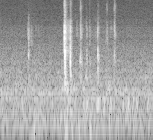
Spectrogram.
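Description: Arduino code is typed on a computer keyboard: a quiet, irregular run of close key taps with a few sharper, louder strikes, over a low background hum.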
